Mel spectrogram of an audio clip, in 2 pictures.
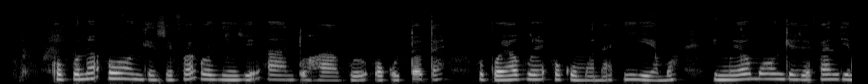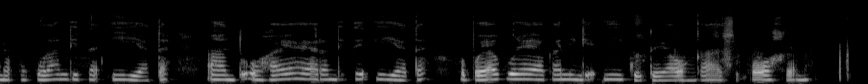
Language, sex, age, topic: Oshiwambo, female, 18-24, finance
